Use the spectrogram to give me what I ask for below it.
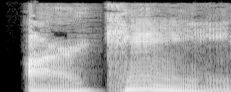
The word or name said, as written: arcaneness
